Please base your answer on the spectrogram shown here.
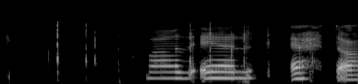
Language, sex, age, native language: Icelandic, female, 8, Icelandic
